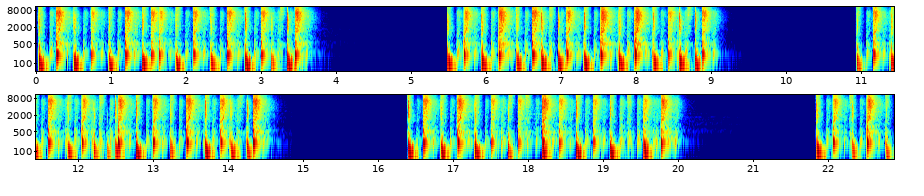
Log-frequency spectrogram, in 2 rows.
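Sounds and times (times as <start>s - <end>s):
MIDI drums: 0.0s - 3.6s, 5.5s - 9.1s, 11.0s - 14.5s, 16.4s - 20.0s, 21.9s - 22.8s.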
